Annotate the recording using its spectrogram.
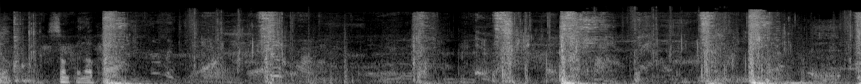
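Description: Heavy blows thud against flesh again and again.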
